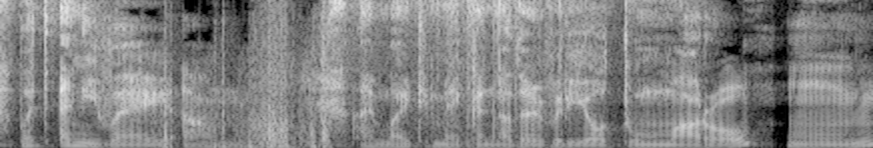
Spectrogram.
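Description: A man with ordinary pitch variation, amid loud background noise. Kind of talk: casual reaction commentary. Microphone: phone near.

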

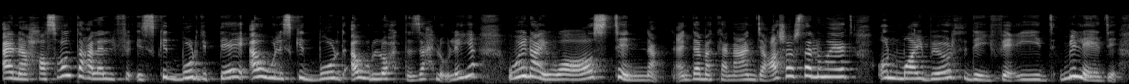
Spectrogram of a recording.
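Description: Speaking at a fairly slow pace with an Egyptian accent, a woman uses a high pitch and very wide pitch swings against a quiet background. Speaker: English teacher. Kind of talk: tutorial.

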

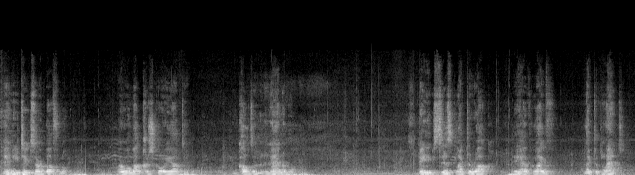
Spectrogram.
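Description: A man with a high voice speaks at a fairly slow pace in a monotone, flat way, with long, frequent pauses, audible room echo and light background noise. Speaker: speaker. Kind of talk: formal public address. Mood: slow, solemn, measured. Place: tent. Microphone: podium.

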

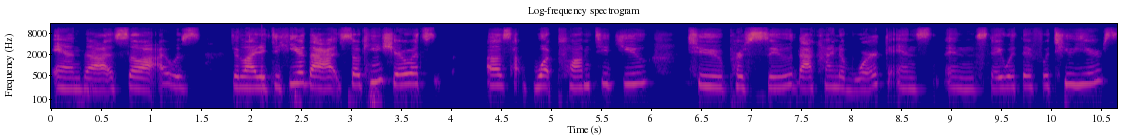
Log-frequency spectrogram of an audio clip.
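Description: Ordinary pitch variation at a fairly slow pace, dry with no echo, against a quiet background. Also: woman, high pitch for a woman. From China. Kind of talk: interview. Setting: video call. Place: home room. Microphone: studio mic.

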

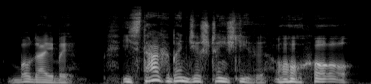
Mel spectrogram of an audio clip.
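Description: A man speaks at a very slow pace, his voice somewhat breathy and his intonation lively. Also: very clean recording, silent background. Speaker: audiobook narrator. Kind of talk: literary audiobook reading, first-person narration with dialogue. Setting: studio. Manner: measured, theatrical pacing, with emotional warmth at the reconciliation.

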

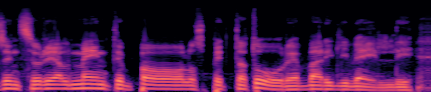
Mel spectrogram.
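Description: Speaking at a fairly quick pace, a man is heard in a dry recording with no echo. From Naples area, Italy; Italy. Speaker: stage actor and playwright. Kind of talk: interview; interview answer. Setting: event venue. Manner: halting. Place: hall. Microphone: handheld.

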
